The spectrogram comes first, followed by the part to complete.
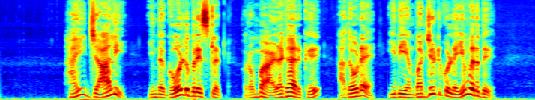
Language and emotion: Tamil, happy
